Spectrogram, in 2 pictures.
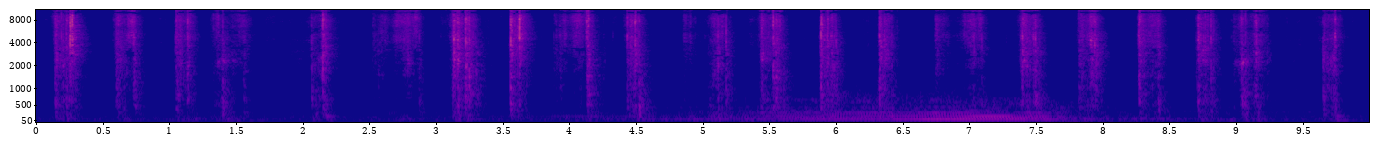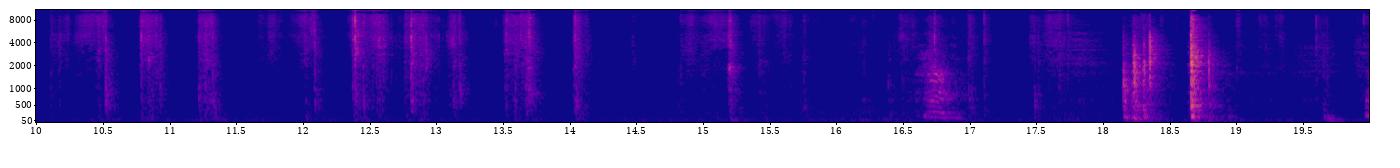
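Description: Tarot cards being dealt and laid down on a wooden tabletop: a steady run of short, soft clicks and snaps, about three or four a second.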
